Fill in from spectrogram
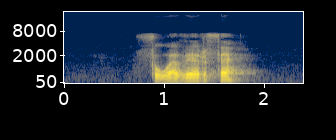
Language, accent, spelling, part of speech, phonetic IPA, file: German, Austria, Vorwürfe, noun, [ˈfoːɐ̯ˌvʏʁfə], De-at-Vorwürfe.ogg
- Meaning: nominative/accusative/genitive plural of Vorwurf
